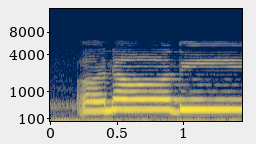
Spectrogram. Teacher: ಈ ಚರಣದಲ್ಲಿ ಅನಾದಿನಲ್ಲಿ ನ ಮಾತ್ರ ದೀರ್ಘ ಅನಾದಿ ಈ ರೀತಿ ದಿನ ನ ದೀರ್ಘ ಮಾಡಬಾರದು ಅನಾದಿ ಮತ್ ಪರಂ ಬ್ರಹ್ಮ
